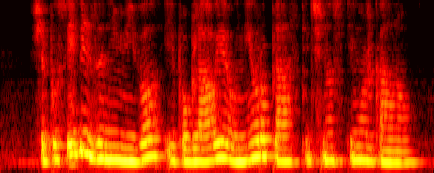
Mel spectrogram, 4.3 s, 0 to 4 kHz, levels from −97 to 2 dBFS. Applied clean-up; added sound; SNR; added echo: none; none; none; reverberation time 0.3 s.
